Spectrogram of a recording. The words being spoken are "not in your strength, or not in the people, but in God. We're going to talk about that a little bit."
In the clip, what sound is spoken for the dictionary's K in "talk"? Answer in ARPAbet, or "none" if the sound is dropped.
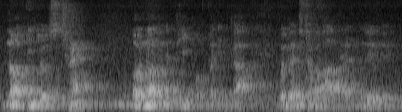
K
